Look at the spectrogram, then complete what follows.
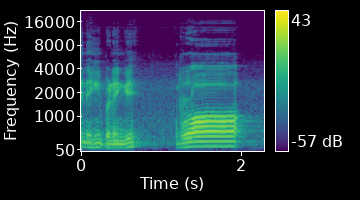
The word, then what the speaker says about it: را: ذال، را را را، رے نہیں پڑھیں گے، را را را، زا زا زا، اس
